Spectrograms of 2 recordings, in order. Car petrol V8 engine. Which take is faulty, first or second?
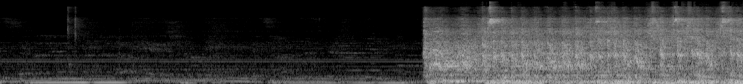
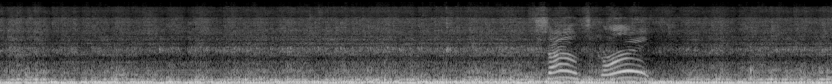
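first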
